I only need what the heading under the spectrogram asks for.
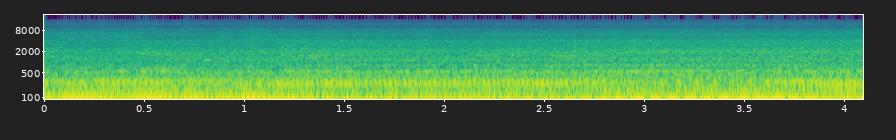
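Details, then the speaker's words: Ford Fiesta idling when cold, pedal untouched: a deep, low rumble rises and falls in uneven waves while live-data TPS readings are very erratic. Erratic idle from faulty throttle position sensor. "let's start it up and see what happens you can see what's happening there surging around and if we go to the screen what can we see that tps number is very erratic"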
